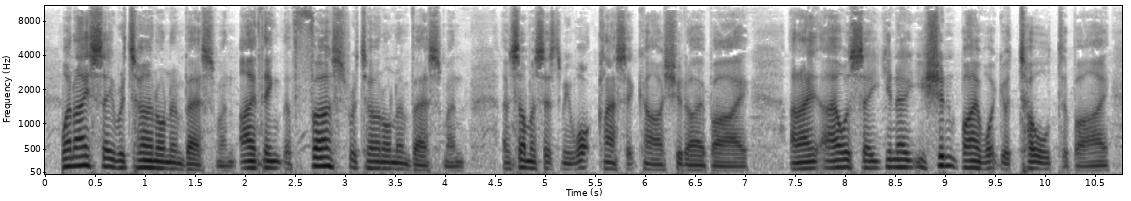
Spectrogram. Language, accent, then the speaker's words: English; Scotland, United Kingdom; I'm a Scotsman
